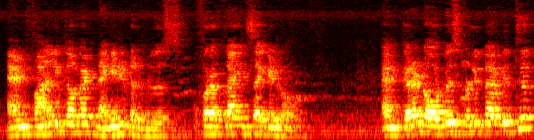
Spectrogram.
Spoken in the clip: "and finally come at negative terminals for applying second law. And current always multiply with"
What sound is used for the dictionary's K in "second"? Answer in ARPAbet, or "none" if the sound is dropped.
K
